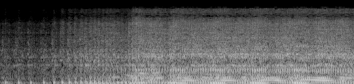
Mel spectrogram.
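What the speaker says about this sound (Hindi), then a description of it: "तो भाई फाइनली बाइक का काम हो चुका है, साउंड सुनाता हूँ।" A motorcycle engine, just repaired at the rocker arm, ticks over in slow uneven pulses, then catches and settles into a smooth, steady idle close by, dominated by exhaust note with no clatter.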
